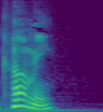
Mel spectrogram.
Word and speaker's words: Comey: Former Deputy Attorney General Jim Comey testified.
